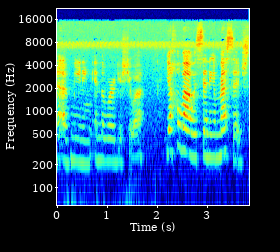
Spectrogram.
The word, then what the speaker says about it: Yeshua: what would Jesus do but actually what would Yeshua do and that my friend when you answer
